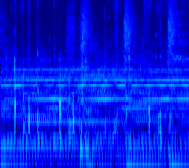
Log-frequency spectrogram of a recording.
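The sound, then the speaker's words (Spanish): A horse's hooves clip-clop in a quick, steady rhythm, moderately loud, over a sustained musical drone, as a rider travels across the Argentine countryside between two cities. “Cambiaba su caballo en postas descuidadas, edificios tan ruinosos que parecían abandonados, de no ser por los maestros malhumorados que allí administraban los caballos.”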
